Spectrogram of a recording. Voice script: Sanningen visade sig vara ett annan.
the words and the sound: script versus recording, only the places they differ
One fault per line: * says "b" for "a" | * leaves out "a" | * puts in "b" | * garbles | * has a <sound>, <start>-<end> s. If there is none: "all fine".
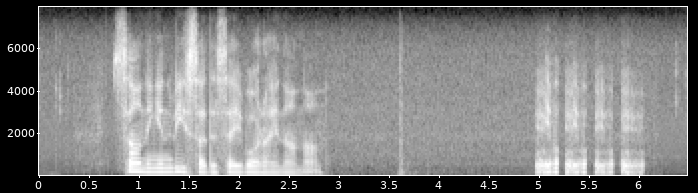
* says "en" for "ett"
* has a thud, 3.6-3.9 s
* has a laugh, 5.0-6.1 s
